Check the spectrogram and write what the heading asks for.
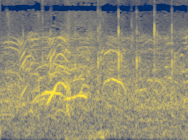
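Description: Distant shouts and calls of several voices across an outdoor soccer field, overlapping, the loudest about half a second in.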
